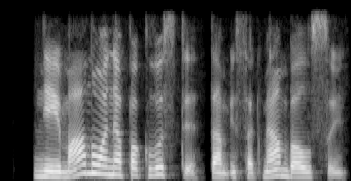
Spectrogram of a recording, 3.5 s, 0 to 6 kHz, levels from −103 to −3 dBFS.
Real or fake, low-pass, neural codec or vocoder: fake; 5.4 kHz; vocoder, 24 kHz, 100 mel bands, Vocos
